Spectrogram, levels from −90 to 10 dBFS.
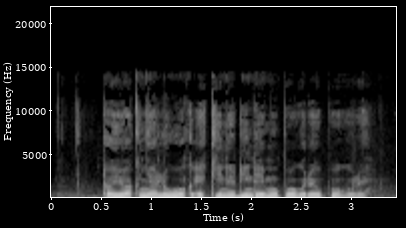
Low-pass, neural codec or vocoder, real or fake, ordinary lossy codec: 14.4 kHz; none; real; MP3, 64 kbps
